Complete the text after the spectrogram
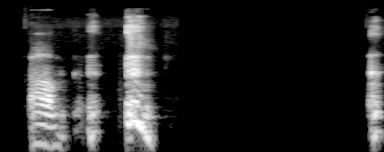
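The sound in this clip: Throat clearing from a person who says their throat is bothering them: a few short, rough voiced bursts close together, then a pause and one final brief rasp.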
